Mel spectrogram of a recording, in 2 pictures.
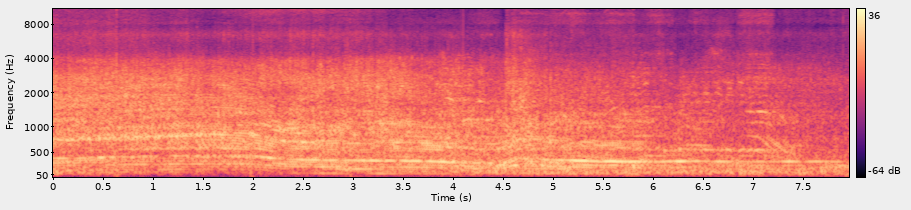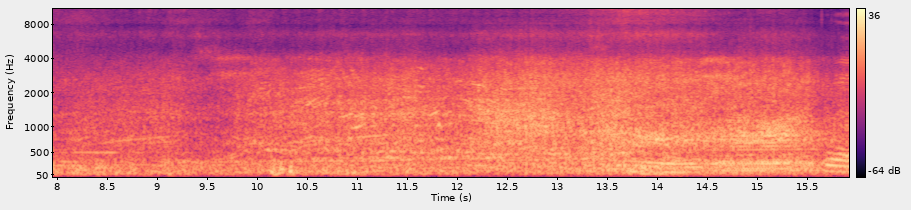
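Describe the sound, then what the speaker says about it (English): A Chevrolet Corvette E-Ray race car passes on the Worldwide Technology Raceway, its loud engine note rising and falling as it goes by. A second surge of engine sound follows, and a voice talks faintly underneath. "Here comes the E-Ray again."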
